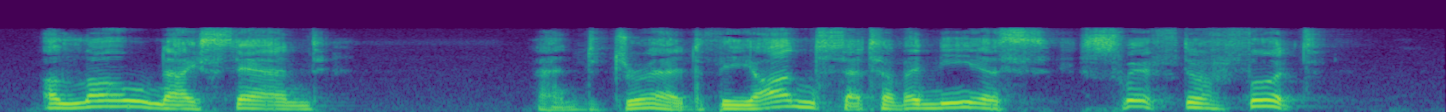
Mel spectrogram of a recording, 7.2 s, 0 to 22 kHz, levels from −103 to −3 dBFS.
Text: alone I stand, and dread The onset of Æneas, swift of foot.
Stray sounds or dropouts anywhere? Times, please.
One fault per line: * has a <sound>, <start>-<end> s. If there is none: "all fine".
all fine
